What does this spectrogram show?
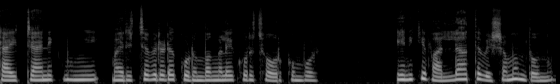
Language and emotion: Malayalam, sad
